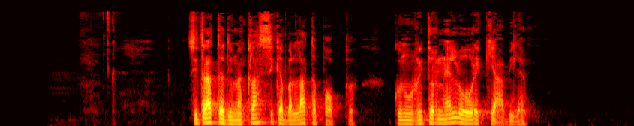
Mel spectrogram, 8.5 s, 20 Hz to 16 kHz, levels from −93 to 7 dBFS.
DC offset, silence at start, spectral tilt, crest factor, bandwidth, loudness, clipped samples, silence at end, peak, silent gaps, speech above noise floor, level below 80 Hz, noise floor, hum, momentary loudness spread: under 0.1%; 2.5 s; -5.5 dB/octave; 24 dB; 11.5 kHz; -24 LUFS; under 0.1%; 1.45 s; -2 dBFS; none; 62 dB; -56 dBFS; -86 dBFS; none; 17 LU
